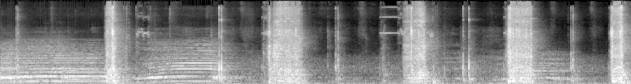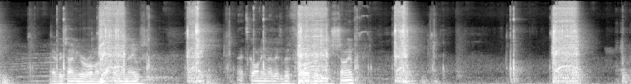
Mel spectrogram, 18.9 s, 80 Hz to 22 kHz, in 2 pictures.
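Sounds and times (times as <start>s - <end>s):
drill motor whine: 17.8s - 18.2s.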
